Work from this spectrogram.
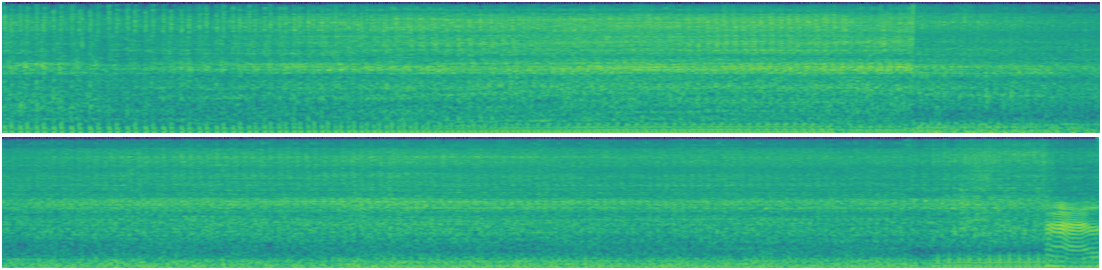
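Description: A motorcycle engine runs steadily and loudly while being ridden, with a shift in pitch and texture midway as the rider changes throttle or gear, continuing without pause.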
